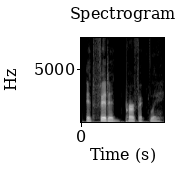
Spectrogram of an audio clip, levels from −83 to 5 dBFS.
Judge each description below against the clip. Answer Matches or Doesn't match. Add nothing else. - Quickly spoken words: Doesn't match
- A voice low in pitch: Matches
